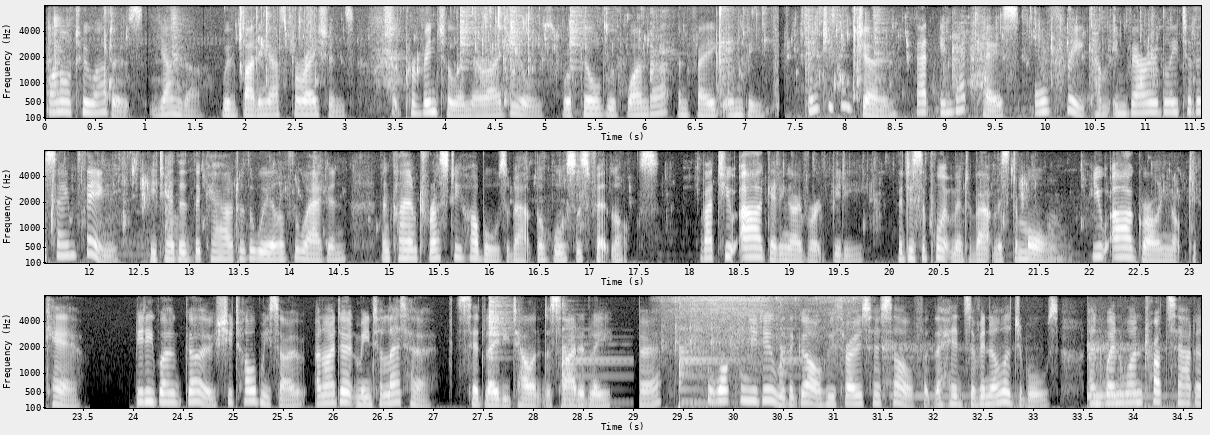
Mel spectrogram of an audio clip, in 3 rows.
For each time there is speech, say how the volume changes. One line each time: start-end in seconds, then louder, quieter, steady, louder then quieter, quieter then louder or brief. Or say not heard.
0.0-34.6 steady.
